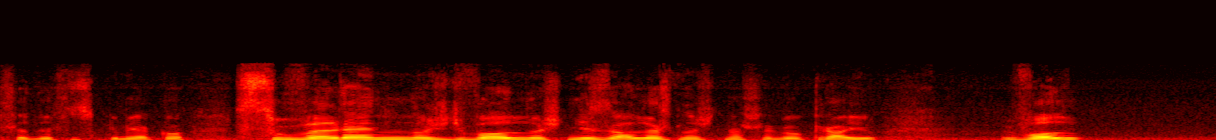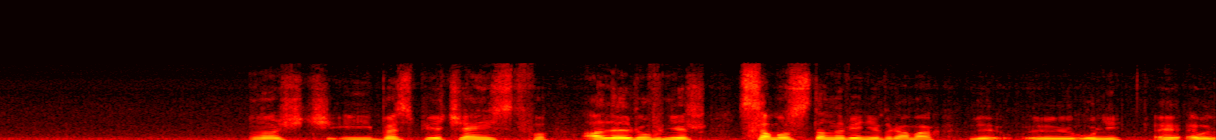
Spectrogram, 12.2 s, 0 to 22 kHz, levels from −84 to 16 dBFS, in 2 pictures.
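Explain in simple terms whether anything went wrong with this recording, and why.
Two things go wrong in this call audio. From 5.35 to 7.35 s the sound stalls: the last bit of audio is stretched into a fading buzz or hiss for about two seconds, then the audio picks up exactly where it left off. This is a call audio freeze. Its likely cause is network packets held up on the way, so the receiver's jitter buffer ran empty and had to fill the gap until they arrived. Nothing is lost; the rest of the call is simply pushed about two seconds later.

From 7.53 s to the end, the audio runs noticeably faster, at about 139% of normal speed, yet the pitch stays the same, so it sounds hurried rather than squeaky. This is a jitter buffer speed-up. After the freeze, the delayed audio arrived at once and left the buffer holding too much. To catch up, the receiver repeatedly cut out tiny slices of sound, roughly two seconds in total, and removed the delay the freeze had added.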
